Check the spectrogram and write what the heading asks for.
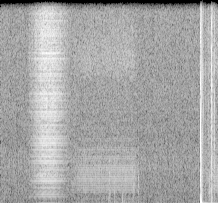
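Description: Near silence: a gap in the broadcast audio, broken about a second in by a faint brief hum with many overtones and, a little later, a few faint ticks.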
